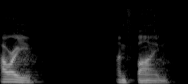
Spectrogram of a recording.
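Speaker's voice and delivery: imitated quiet flat grumbling. Showing quiet grumbling: imitating quiet stone-faced grumbling. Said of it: "your grumbling is just quiet".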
